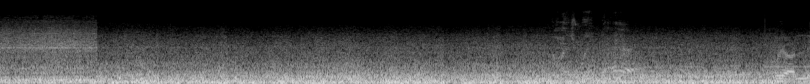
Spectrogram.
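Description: Steady low roar of an airliner's jet engines and rushing air, heard inside the cabin as the plane climbs after takeoff.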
